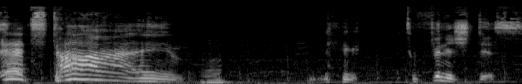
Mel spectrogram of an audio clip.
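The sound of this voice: A put-on character voice, low-to-middle in pitch with very wide pitch swings, over music in the background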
